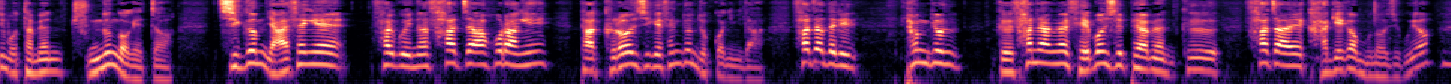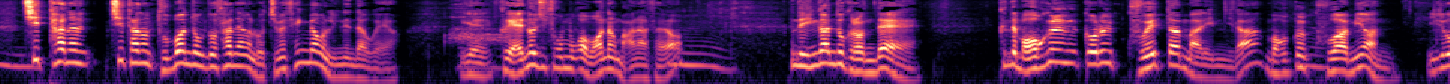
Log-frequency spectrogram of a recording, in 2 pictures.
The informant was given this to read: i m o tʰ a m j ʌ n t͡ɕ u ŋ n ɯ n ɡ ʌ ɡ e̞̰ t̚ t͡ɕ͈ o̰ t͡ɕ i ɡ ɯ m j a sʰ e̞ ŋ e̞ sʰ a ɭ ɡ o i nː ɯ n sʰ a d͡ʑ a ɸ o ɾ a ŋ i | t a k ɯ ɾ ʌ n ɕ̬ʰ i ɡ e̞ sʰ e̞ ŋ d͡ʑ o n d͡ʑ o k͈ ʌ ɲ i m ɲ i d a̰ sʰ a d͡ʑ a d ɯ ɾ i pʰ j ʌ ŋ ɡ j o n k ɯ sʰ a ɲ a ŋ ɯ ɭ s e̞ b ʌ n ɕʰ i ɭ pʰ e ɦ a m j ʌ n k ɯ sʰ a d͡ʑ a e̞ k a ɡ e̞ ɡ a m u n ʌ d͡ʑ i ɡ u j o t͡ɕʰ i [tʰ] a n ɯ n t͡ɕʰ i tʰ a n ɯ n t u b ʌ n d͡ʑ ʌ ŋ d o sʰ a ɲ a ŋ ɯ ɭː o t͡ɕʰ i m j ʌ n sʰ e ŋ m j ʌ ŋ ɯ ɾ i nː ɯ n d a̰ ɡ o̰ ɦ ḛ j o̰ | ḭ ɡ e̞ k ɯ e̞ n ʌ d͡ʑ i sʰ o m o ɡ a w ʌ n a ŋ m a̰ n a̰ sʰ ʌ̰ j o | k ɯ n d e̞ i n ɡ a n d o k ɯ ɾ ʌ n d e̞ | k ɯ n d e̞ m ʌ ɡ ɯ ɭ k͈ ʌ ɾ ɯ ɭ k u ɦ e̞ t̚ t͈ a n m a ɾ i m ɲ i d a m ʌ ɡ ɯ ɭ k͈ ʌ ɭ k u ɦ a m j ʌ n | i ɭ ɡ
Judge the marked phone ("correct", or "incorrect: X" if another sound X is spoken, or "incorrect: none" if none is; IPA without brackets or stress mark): correct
